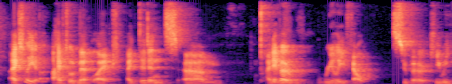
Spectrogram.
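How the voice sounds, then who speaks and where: A man speaks in a New Zealand accent. Audible room echo is present. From New Zealand, Auckland. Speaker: expat interviewee. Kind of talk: interview. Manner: halting, many fillers.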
